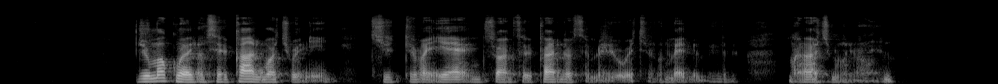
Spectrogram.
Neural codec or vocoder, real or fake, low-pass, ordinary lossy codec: autoencoder, 22.05 kHz, a latent of 192 numbers a frame, VITS, trained on one speaker; fake; none; none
